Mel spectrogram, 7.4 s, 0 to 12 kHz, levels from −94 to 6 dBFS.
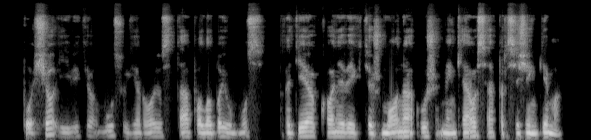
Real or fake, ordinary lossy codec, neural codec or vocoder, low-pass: fake; Opus, 64 kbps; vocoder, 44.1 kHz, 128 mel bands every 256 samples, BigVGAN v2; 10.8 kHz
